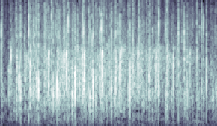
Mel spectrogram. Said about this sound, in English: Let's give them a NOLA round of applause, everybody.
